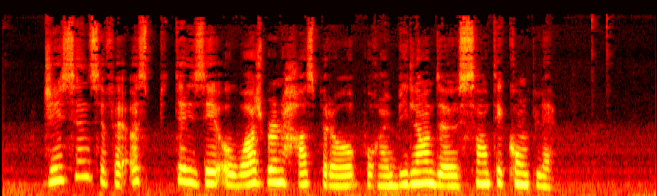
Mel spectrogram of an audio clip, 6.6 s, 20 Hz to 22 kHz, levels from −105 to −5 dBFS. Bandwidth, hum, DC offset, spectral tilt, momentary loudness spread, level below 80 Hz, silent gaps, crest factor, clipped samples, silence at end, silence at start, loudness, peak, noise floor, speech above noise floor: 16.5 kHz; none; under 0.1%; -6 dB/octave; 10 LU; -58 dBFS; none; 18 dB; under 0.1%; 1.05 s; 0.45 s; -26 LUFS; -10 dBFS; -54 dBFS; 29 dB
